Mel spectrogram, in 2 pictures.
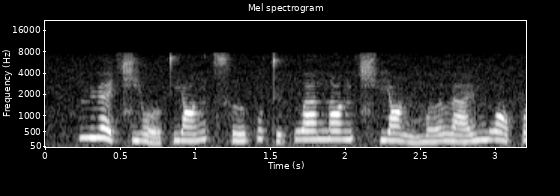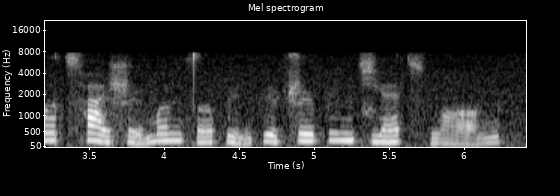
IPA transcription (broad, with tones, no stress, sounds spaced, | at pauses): l ɥ ɛ˥˩ t͡ɕ j o̰˨˩ ʊ̯ t̪ j ɑ˧˥ ŋ t͡sʰ ɹ̩˧˥ p u˧ t̪ y˩ p w a˥ n ɑ˥ ŋ t͡ɕʰ j ɑ˥˩ ŋ m ɤ˧˥ l a˧˥ ɪ̯ m w ɔ˥˩ p ɤ˥ t͡sʰ a˥˩ ɪ̯ ʂ ɻ̩˨˩ m ɤ˥ ŋ t̪ ɤ˧˥ p y̰˨˩ n p y˥˩ ʈ͡ʂ ɻ̩˥ p i˥ ŋ t͡ɕ j ɛ˧˥ t͡sʰ w ɑ̰˨˩˦ ŋ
